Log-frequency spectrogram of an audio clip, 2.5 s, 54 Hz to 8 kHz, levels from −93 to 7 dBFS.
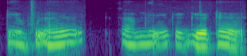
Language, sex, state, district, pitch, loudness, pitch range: Hindi, male, Bihar, Patna, 160 Hz, -17 LUFS, 145-165 Hz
